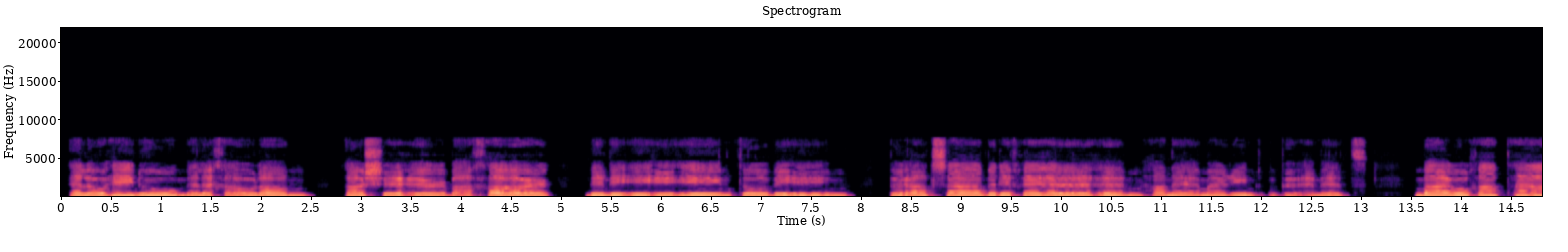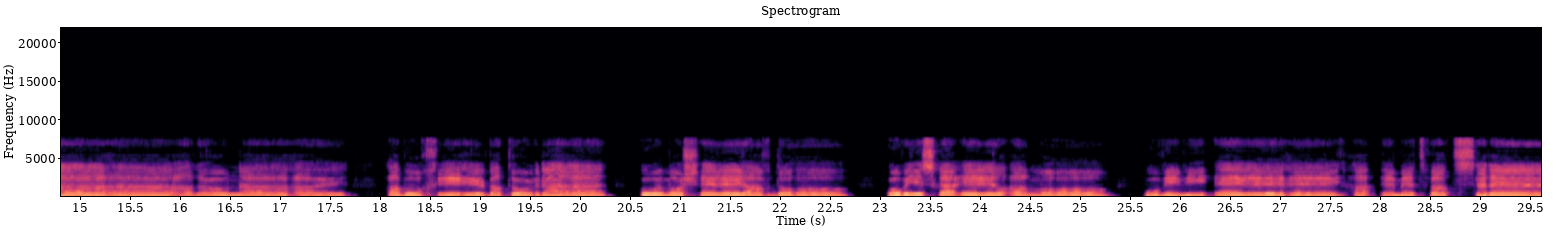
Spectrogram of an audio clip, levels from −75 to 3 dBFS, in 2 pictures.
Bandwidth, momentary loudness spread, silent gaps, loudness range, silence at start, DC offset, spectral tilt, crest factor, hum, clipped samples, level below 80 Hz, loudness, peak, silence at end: 8 kHz; 8 LU; none; 3 LU; 0.1 s; under 0.1%; -6.5 dB/octave; 16 dB; none; under 0.1%; -78 dBFS; -19 LUFS; -4 dBFS; 0 s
